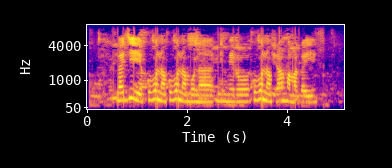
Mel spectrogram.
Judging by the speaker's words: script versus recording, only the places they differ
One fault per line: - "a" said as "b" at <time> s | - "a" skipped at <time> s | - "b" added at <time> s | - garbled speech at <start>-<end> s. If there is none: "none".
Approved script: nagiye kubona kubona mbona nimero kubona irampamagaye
none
